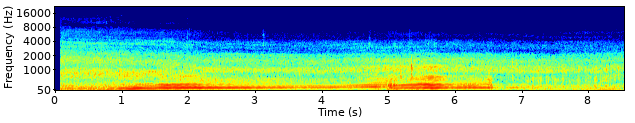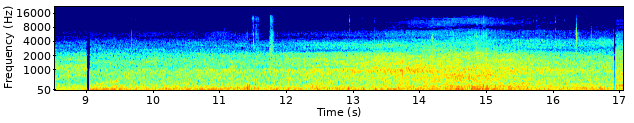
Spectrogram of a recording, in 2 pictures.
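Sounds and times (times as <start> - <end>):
traffic noise: 0.1 - 17.0
car engine accelerating: 0.2 - 9.0.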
